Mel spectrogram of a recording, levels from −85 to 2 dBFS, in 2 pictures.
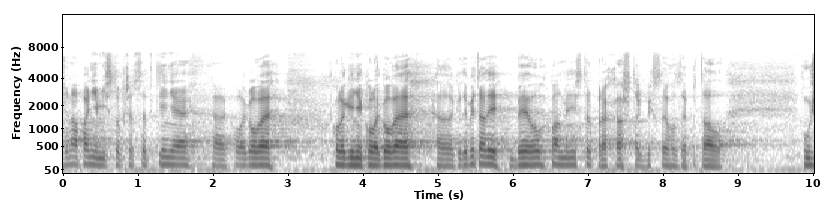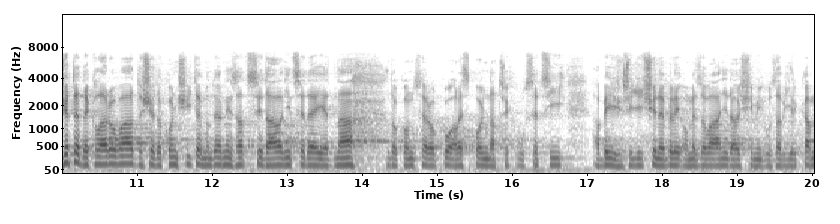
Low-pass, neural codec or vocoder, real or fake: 7.2 kHz; none; real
